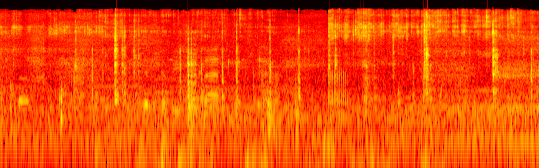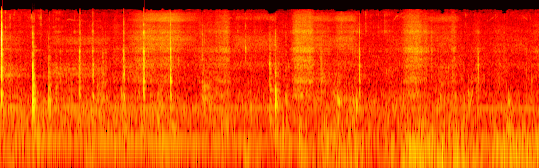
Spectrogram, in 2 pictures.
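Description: Small waves lap against the side of a boat.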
